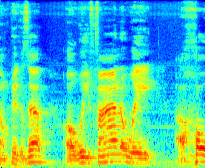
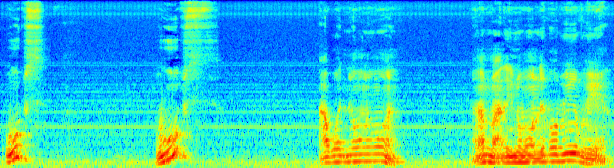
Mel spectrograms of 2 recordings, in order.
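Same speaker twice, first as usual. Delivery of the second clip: high startled oops, mock realization; mock surprise; 4 semitones higher than usual. Dead man wakes and realizes he's not alone, mock surprise. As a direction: play the dead man's sudden discovery. Surprised soul waking after death.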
